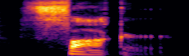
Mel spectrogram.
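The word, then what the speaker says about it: Focker: say your last name oh just like it's spelled f o c k e r fuer yeah and then so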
